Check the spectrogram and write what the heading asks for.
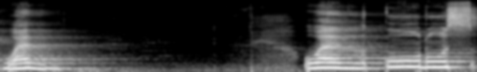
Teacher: Jadi walaupun depannya alif ini wau-nya tetap pendek ya, waz wazkuru, wazkuru huruf ra dibunyikan secara tafhim. Karena ra berbaris domah. Maka dibacanya tebal. Wazkuru, jika berhenti di ru hukumnya mad thabi'i dzahiri.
